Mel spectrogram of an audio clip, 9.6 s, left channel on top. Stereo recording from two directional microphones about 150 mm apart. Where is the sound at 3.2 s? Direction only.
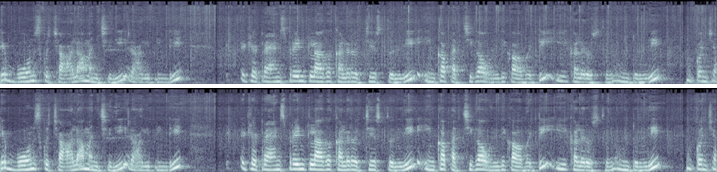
45° right (ahead or behind).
